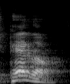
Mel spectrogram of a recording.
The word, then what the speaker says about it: perro: We also have the double R, which is pronounced R. So we have R and R, okay? P-E-R-O is perro. That means butt. Perro with a double R means dog.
